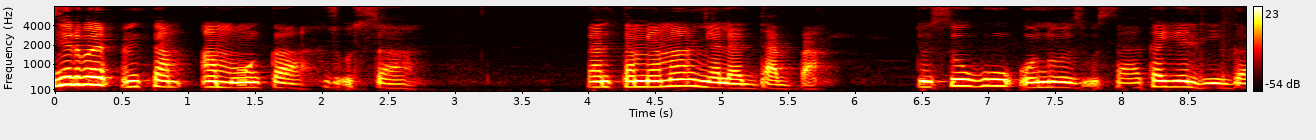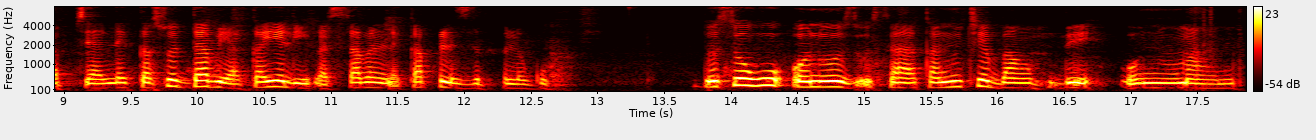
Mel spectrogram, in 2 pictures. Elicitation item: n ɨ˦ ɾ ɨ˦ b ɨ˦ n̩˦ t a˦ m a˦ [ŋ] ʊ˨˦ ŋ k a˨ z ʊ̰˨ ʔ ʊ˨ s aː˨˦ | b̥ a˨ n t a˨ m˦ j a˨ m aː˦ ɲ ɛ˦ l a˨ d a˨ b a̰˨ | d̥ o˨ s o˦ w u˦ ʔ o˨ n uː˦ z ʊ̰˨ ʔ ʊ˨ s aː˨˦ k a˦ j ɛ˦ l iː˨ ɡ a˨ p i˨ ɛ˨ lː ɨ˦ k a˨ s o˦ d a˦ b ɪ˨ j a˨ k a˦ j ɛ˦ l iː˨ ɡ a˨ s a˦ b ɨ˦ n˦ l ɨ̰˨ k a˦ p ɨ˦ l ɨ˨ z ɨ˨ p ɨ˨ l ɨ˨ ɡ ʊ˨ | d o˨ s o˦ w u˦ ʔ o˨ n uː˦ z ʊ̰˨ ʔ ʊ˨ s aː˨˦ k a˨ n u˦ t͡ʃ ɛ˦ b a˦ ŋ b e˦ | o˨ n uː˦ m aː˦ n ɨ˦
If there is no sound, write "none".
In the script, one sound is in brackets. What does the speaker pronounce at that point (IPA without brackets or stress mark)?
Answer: m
